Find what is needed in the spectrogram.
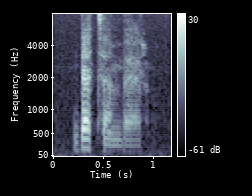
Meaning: December
- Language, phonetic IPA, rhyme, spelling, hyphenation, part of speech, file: Hungarian, [ˈdɛt͡sɛmbɛr], -ɛr, december, de‧cem‧ber, noun, Hu-december.ogg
